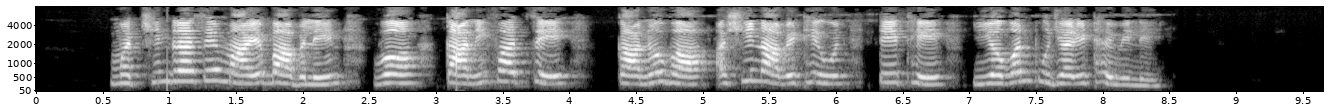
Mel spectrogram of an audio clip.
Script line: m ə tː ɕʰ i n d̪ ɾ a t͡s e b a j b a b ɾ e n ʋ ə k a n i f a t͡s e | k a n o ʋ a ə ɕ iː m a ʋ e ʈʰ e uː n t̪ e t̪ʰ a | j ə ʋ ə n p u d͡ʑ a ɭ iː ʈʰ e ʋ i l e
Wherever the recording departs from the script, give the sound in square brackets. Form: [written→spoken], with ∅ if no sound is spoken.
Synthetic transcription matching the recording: m ə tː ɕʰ i n d̪ ɾ a t͡s e [b→m] a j b a b [ɾ→l] e n ʋ ə k a n i f a t͡s e | k a n o ʋ a ə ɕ iː [m→n] a ʋ e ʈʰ e uː n t̪ e t̪ʰ [a→e] | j ə ʋ ə n p u d͡ʑ a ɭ iː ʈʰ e ʋ i l e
